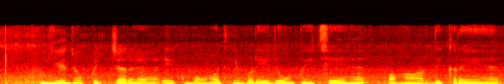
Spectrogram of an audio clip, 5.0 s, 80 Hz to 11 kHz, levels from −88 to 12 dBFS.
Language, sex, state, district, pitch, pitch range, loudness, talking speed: Hindi, female, Punjab, Pathankot, 245 Hz, 235-260 Hz, -13 LUFS, 180 wpm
